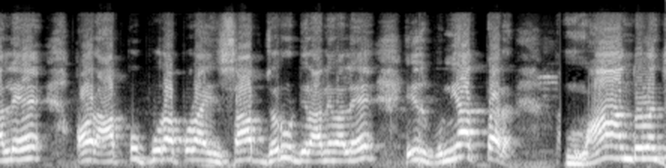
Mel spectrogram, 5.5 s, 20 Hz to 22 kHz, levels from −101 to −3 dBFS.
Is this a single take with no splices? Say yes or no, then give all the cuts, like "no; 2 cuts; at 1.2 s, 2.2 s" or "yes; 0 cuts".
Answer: no; 1 cut; at 4.5 s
